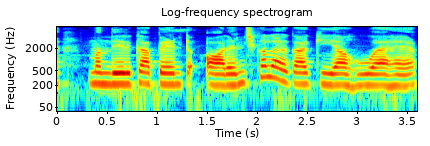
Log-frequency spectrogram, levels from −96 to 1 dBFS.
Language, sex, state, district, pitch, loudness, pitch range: Hindi, female, Jharkhand, Garhwa, 215 Hz, -15 LUFS, 200-220 Hz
